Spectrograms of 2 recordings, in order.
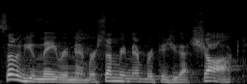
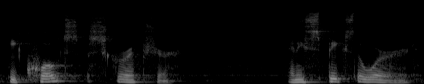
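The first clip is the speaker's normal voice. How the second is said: hushed reverent; 2 semitones lower, 9 dB quieter, much slower than usual. Real, not acted. Reverent turn in the sermon.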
